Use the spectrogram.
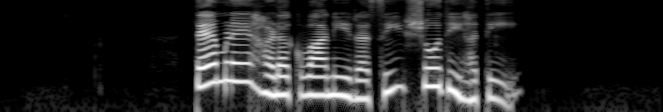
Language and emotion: Gujarati, neutral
